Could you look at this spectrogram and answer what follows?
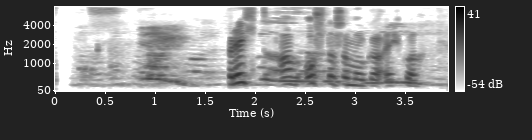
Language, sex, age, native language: Icelandic, male, 18-19, Icelandic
